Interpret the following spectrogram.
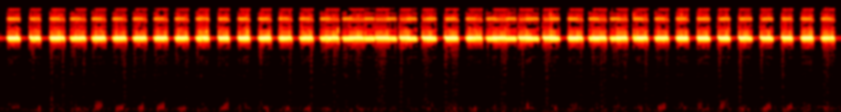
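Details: Rhythmic chirping of two crickets: quick, high, rasping pulses at about four per second, briefly running together and growing louder near the middle, then spacing out again. No other animals or noise.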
